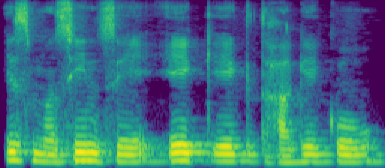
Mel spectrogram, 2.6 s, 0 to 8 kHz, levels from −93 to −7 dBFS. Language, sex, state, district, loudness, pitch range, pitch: Hindi, male, Bihar, Jahanabad, -16 LUFS, 125-140 Hz, 130 Hz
